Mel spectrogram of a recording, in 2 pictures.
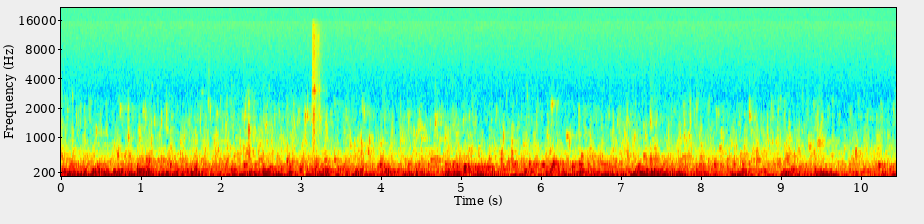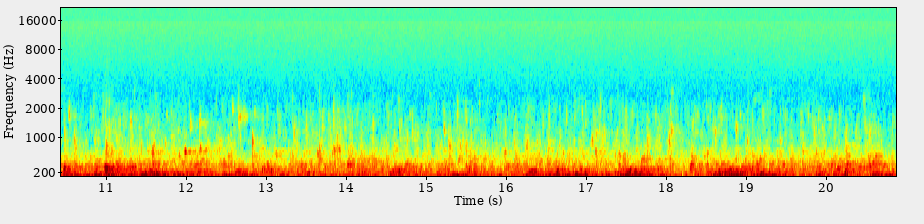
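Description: Steady, low rumble of flowing stream water heard through an underwater camera's housing, with one faint click about three seconds in.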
